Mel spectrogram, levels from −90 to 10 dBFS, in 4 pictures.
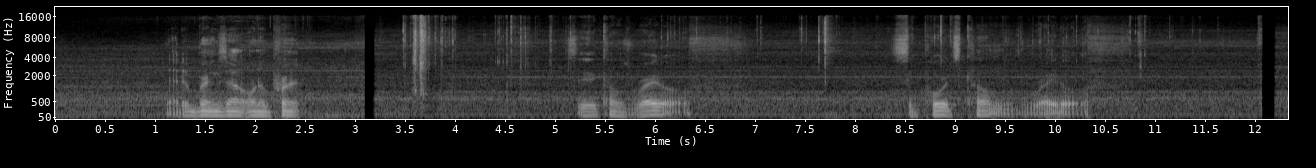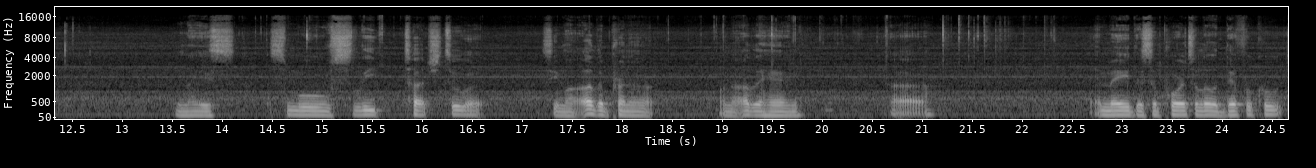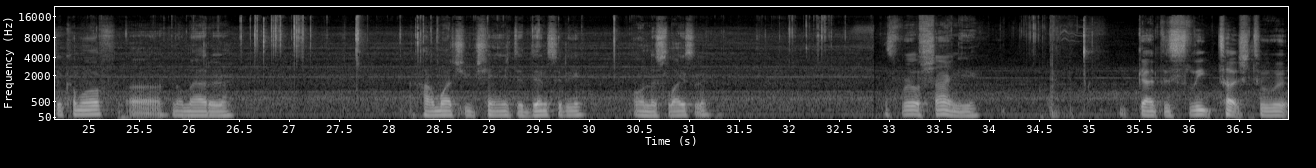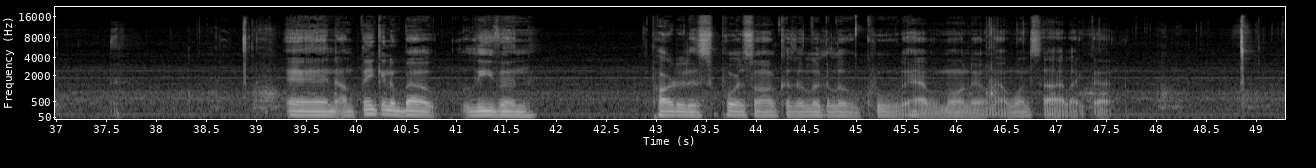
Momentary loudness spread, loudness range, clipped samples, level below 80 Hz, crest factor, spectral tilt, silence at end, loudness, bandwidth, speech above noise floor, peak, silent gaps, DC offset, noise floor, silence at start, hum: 22 LU; 8 LU; under 0.1%; -60 dBFS; 26 dB; -4 dB/octave; 0 s; -31 LUFS; 17 kHz; 23 dB; -8 dBFS; 3.11-3.18 s, 12.08-12.18 s; under 0.1%; -53 dBFS; 0 s; none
